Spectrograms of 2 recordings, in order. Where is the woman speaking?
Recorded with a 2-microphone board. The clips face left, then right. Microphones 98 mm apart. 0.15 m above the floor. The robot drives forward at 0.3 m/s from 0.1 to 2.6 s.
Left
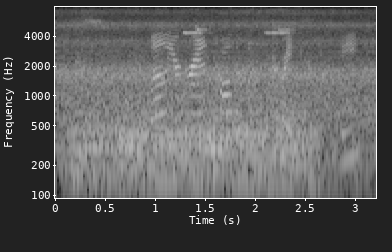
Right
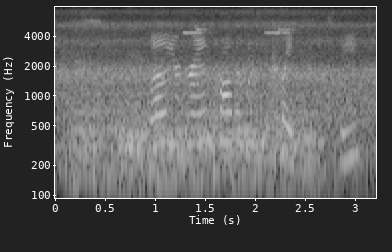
25° right (ahead or behind); by 3.1 s 30° right (ahead or behind).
